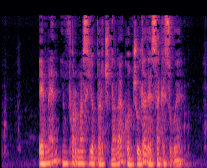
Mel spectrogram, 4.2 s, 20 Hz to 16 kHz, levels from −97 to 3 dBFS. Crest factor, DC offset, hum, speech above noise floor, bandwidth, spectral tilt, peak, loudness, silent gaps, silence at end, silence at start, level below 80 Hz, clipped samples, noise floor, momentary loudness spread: 18 dB; under 0.1%; none; 41 dB; 11.5 kHz; -4 dB/octave; -4 dBFS; -22 LUFS; none; 0.4 s; 0.8 s; -54 dBFS; under 0.1%; -62 dBFS; 10 LU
